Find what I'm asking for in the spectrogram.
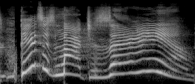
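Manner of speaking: high, slow stretched yell; hammed-up high drawn-out call; mock Dave catchphrase. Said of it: "says that signature catchphrase".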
